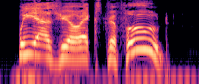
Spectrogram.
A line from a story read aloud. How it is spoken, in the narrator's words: squeaked an elf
